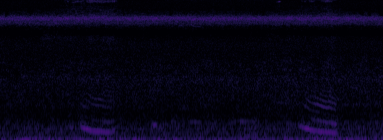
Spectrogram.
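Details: Cat snoring: two falling, whistly squeaks about three seconds apart, one per breath, set against a steady low droning background.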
